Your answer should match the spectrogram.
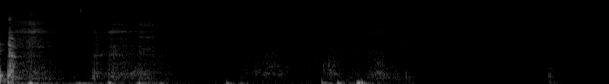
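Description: Faint handling noise as a star-shaped electric guitar is lowered into a folding multi-guitar stand: soft rustling, then a small knock about three and a half seconds in, followed by near silence.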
